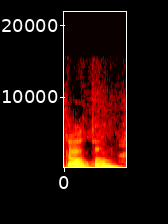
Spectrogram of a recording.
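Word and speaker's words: Gautam: It's pronounced Gotham.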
